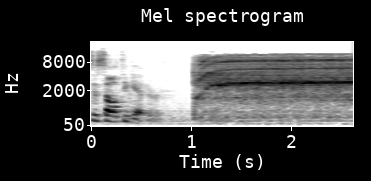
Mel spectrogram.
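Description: A food processor motor whirs loudly and steadily.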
